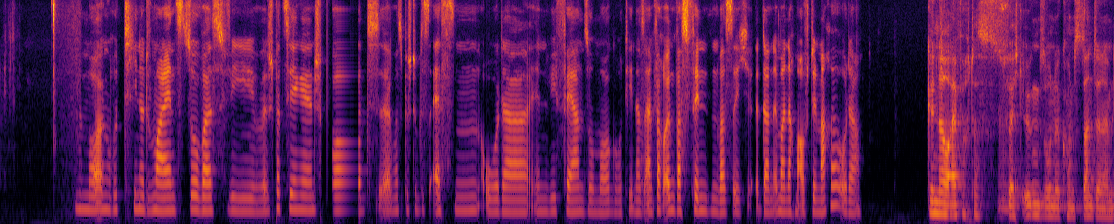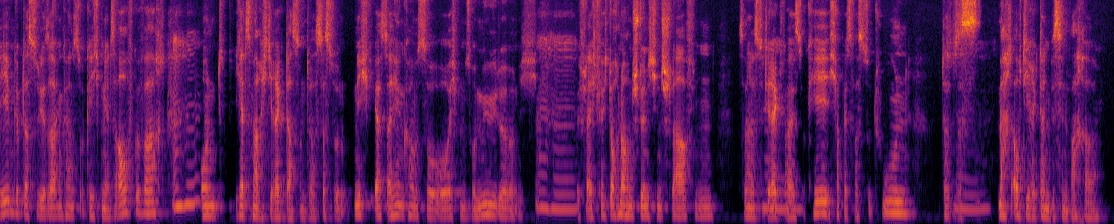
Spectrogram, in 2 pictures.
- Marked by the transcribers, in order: other background noise; static; distorted speech; tapping
- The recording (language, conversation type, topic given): German, advice, Wie kann ich morgens beim Aufwachen mehr Energie haben?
